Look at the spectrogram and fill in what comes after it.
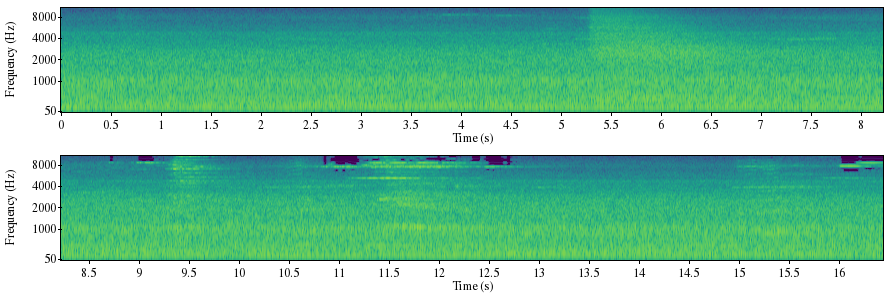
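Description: ScotRail diesel multiple unit running slowly along the platform, its diesel engine humming steadily. A burst of hiss about five seconds in, and short squeaks around nine and twelve seconds.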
